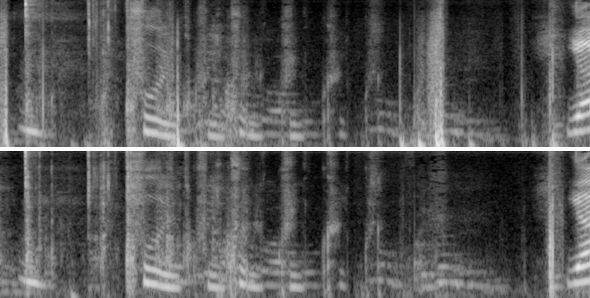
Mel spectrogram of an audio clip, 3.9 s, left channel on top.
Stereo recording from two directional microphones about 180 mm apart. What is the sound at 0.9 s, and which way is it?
Speech, 10° right (ahead or behind).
